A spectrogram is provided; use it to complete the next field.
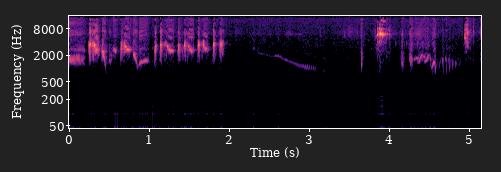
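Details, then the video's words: White-rumped shama song used as a lure: a quick run of twittering, warbled notes, then a soft descending whistle, near silence, and a few scattered sharp chips and short phrases. "pikat burung murai batu"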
